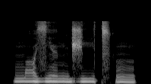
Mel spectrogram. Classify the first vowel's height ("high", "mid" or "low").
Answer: mid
